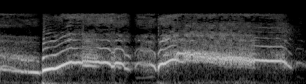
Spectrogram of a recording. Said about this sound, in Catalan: Anem a escoltar crits. Anem a escoltar alguns crits.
